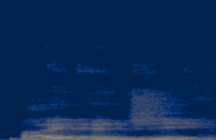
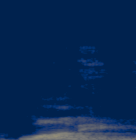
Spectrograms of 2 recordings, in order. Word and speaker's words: waning: If you were to put an extra N in the middle, you'd pronounce it differently. You wouldn't say waning, you'd say wanning, yes, or wanning if you're from my part of the country.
